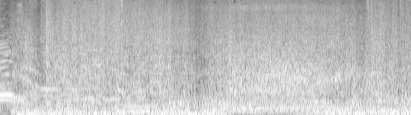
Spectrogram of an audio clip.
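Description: A monster truck engine roars.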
